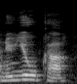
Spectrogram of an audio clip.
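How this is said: It is said in a British accent. The speaker calls it wrong. "You can't say it like you're British"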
